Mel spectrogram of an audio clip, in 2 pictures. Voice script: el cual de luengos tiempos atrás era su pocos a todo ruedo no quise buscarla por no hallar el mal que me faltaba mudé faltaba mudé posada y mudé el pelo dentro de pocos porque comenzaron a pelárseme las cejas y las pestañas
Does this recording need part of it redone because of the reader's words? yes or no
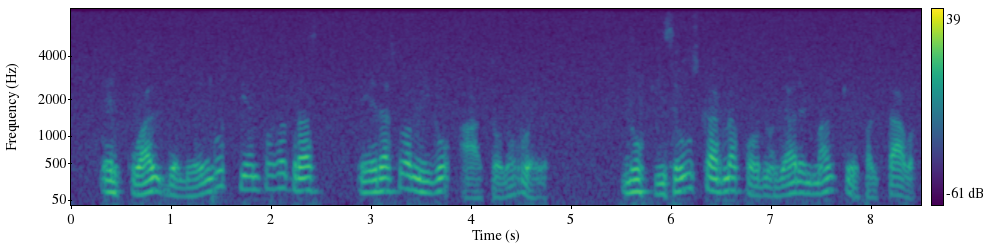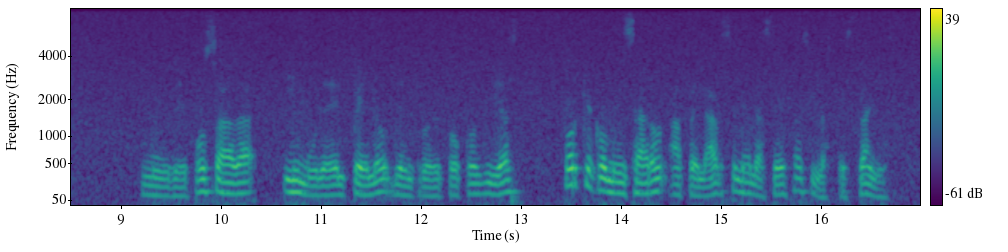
yes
